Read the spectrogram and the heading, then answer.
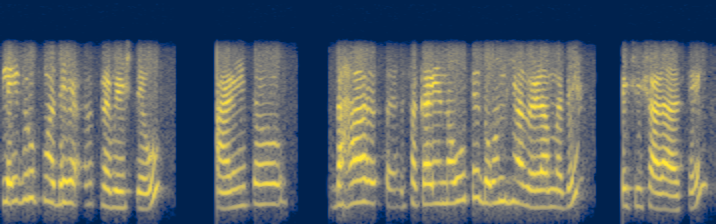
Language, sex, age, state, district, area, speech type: Marathi, female, 45-60, Maharashtra, Nanded, urban, conversation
